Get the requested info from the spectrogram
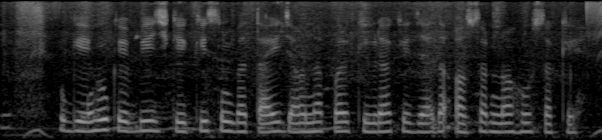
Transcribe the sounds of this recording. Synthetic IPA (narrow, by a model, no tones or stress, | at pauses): ɡeːɦũkebiːt͡ʃkekɪsmbət̪aːid͡ʒaːʊnapəɾkiːɽakezjaːd̪a̰ʔɔsəɾnəɦosəkeː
